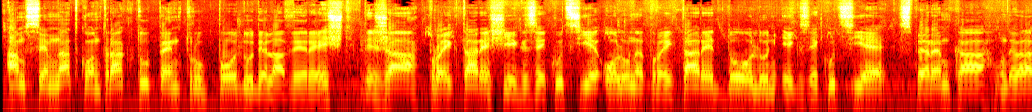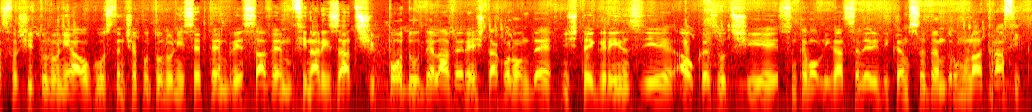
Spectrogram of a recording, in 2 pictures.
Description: Președintele GHEORGHE FLUTUR a declarat astăzi că la toamnă traficul ar putea fi reluat.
